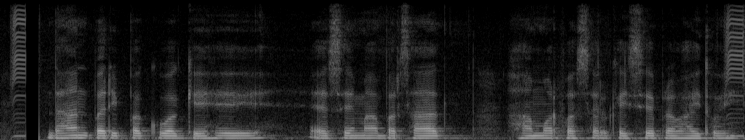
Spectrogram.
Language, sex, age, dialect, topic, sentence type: Chhattisgarhi, male, 18-24, Central, agriculture, question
